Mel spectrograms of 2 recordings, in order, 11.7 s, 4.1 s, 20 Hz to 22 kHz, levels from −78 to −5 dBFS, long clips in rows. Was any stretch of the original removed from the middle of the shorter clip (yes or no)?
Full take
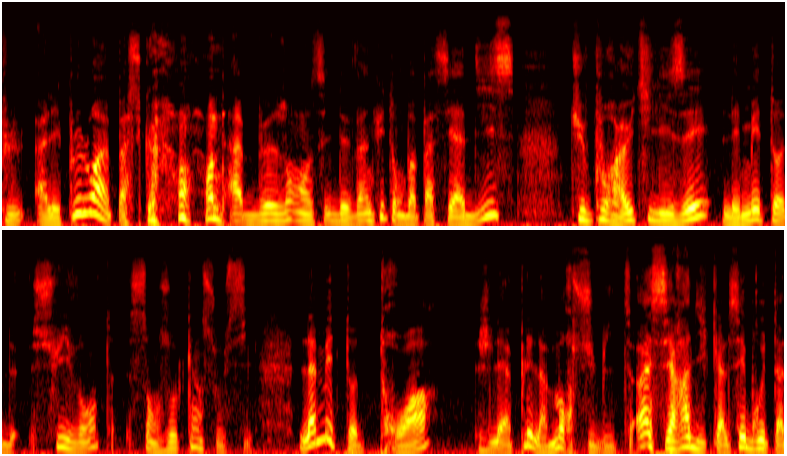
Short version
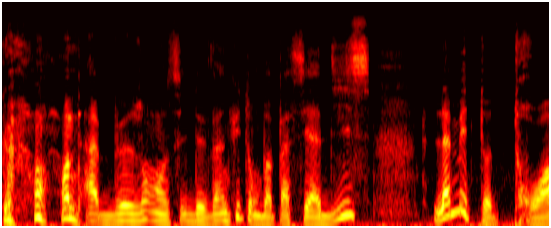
yes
